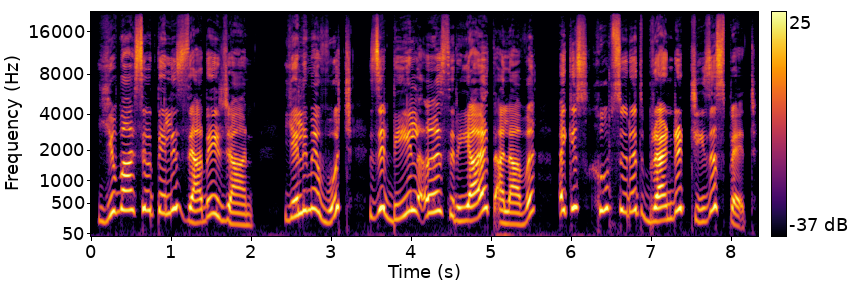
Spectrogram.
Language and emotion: Kashmiri, happy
